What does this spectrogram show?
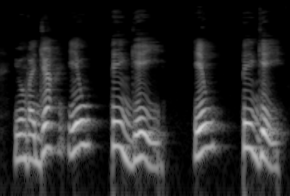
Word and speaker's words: peguei: Maintenant, on va le conjuguer au passé composé, au pretérito perfeito, et on va dire eu peguei, eu peguei. Maintenant, c'est la dernière syllabe qui est la syllabe forte, eu peguei.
